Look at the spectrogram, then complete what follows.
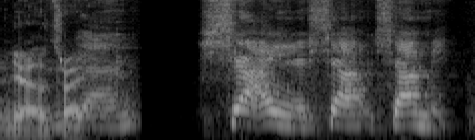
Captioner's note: speaking Mandarin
